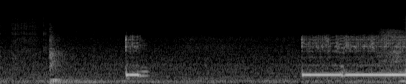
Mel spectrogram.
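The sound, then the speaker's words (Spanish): Electronic telephone tones sound while a phone number is dialed: a short beep, then a quiet pause, then a longer steady tone lasting about a second, with no talk. “Márcale, márcale, compadre, hasta que te conteste. A ver, vuelven a marcar tú, cara. A lo ti te marco yo.”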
